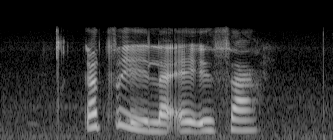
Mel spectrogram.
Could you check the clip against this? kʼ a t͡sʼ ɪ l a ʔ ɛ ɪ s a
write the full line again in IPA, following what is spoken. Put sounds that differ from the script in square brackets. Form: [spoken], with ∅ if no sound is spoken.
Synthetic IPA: kʼ a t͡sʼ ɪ l a ʔ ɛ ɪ s a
